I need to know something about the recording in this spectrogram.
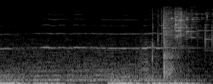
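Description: Horror film score: a tense sustained high drone over a deep low rumble, cut by a sudden sharp crash-like burst about a second and a half in.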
